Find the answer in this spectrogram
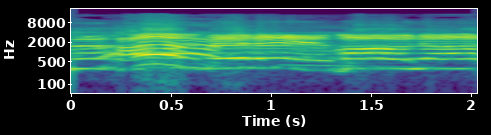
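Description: A man's voice chanting a sung recitation phrase, melismatic: a wide swoop up and back down about half a second in, then long held notes that waver in pitch.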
